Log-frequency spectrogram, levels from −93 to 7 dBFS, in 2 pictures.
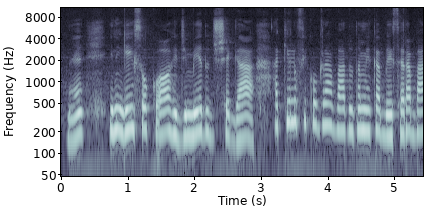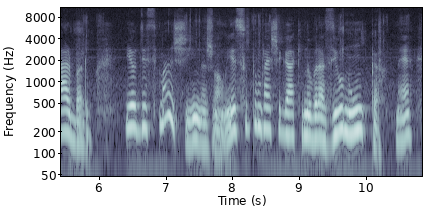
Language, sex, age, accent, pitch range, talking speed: Portuguese, female, 60-79, Brazilian, 150-205 Hz, 165 wpm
